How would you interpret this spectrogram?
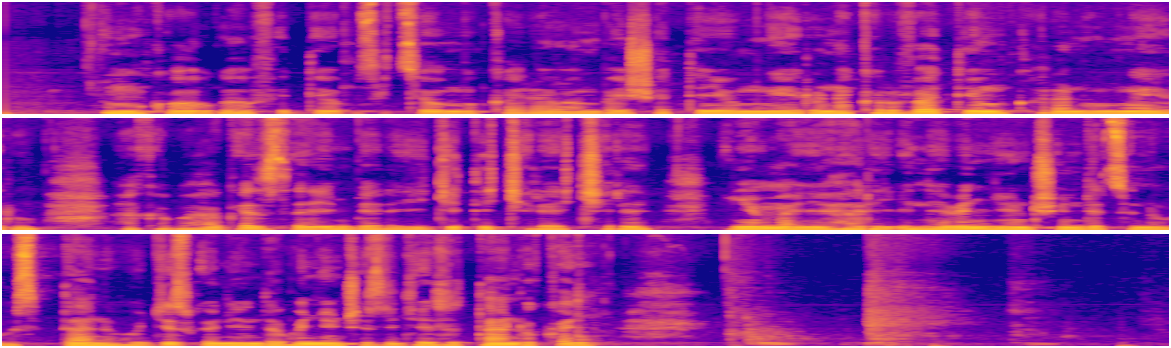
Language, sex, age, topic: Kinyarwanda, male, 25-35, education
